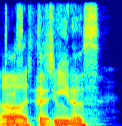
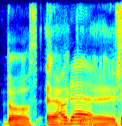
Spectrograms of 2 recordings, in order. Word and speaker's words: Dos Equis: Like Dos Enos. – They didn't know how to say it.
